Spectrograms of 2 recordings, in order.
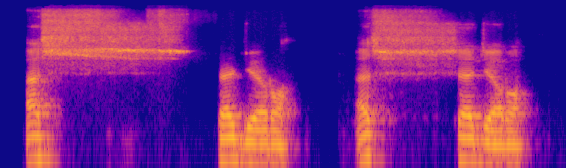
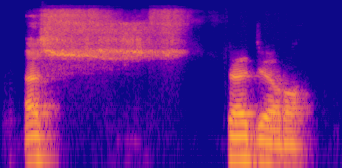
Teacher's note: Ketika mengucapkan huruf jim dia tertutup, ya, ini. Kalau shin dia terbuka, dia tidak tertutup secara rapat, sehingga suaranya mengalir. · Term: huruf shin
